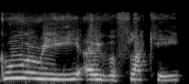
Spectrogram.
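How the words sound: The name is said with English sounds. "that's the English pronunciation"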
